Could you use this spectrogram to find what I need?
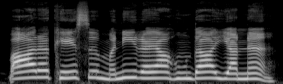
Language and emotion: Sindhi, neutral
